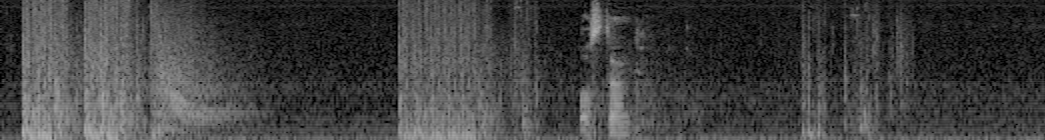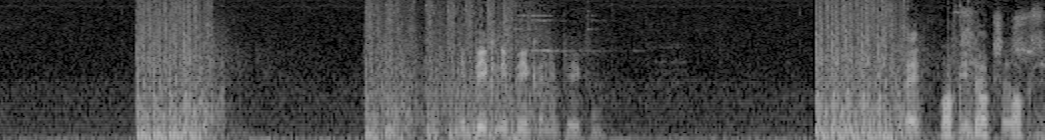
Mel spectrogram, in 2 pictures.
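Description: A rifle fires in loud short bursts.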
